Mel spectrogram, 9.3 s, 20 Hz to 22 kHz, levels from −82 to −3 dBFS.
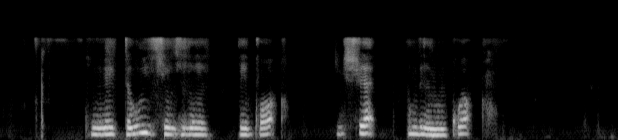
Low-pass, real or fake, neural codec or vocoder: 7.2 kHz; fake; codec, 16 kHz, 1 kbps, FreqCodec, smaller model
